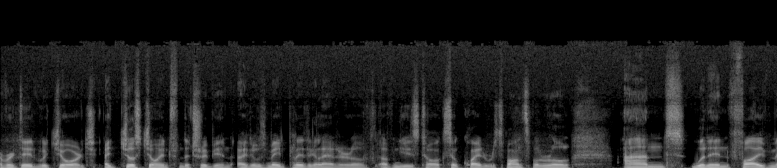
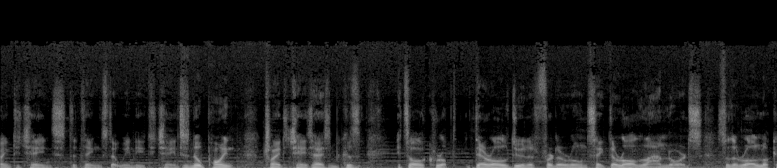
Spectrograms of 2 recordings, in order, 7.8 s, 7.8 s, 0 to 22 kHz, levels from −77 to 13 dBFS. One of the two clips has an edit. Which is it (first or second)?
first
